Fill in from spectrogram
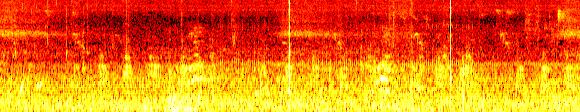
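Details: Domestic ducks on Hendre Lake at St. Mellons, with a few soft quacks rising from low background rumble, broken by two sharp clicks.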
